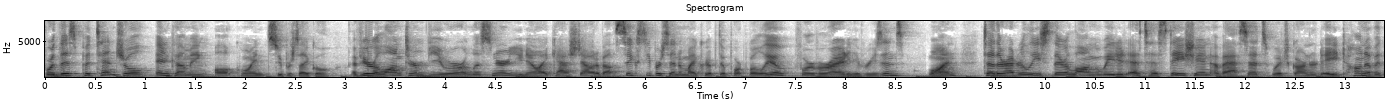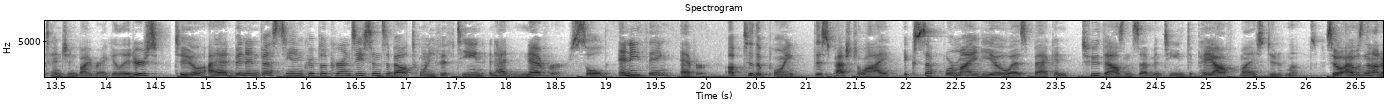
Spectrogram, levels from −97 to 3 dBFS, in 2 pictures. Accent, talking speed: American, 195 wpm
